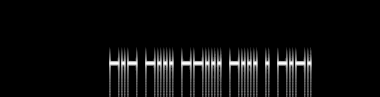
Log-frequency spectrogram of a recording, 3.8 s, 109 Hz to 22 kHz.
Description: Morse code, heard as a keyed tone, about 40 wpm, 700 Hz. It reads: KB7BEC
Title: USA Call Signs 40wpm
